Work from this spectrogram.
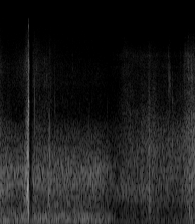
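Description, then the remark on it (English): A single sharp, crisp crack of a golf iron with a larger, offset clubhead striking a ball, loud, followed by a fainter click and a quiet outdoor background with no talking. “As the head is getting bigger, you're starting to notice a slight difference in the sound.”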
